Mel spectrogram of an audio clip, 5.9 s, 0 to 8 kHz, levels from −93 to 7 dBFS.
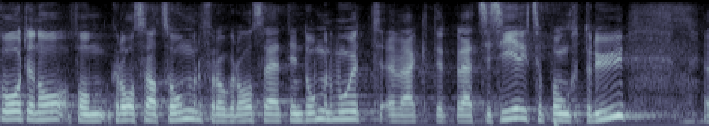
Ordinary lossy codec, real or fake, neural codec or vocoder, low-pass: MP3, 64 kbps; real; none; 7.2 kHz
